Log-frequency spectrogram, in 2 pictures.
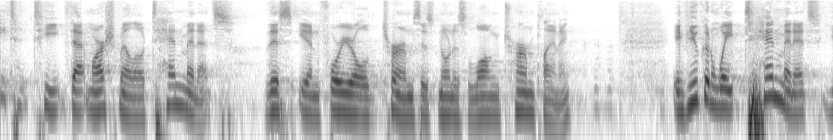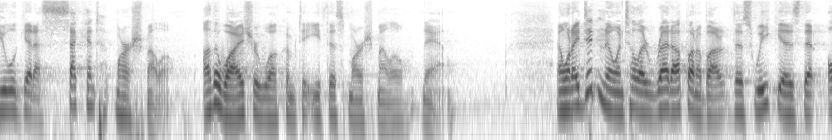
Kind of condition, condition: setting, large echoing room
